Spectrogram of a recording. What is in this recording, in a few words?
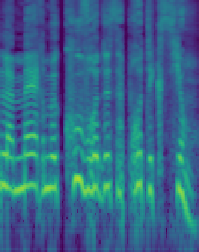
battle, fr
